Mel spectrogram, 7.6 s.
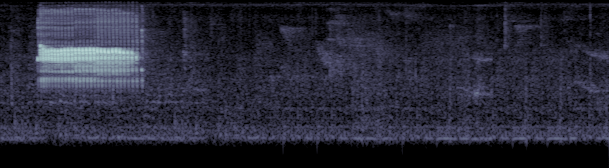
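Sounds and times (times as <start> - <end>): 
bird rasping trill: 0.5 - 1.8.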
